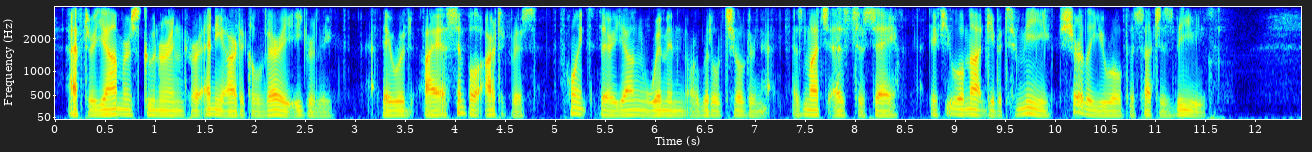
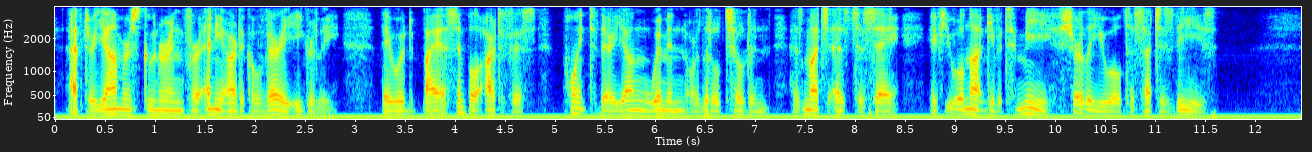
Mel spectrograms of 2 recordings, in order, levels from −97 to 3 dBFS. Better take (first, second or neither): second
